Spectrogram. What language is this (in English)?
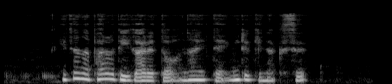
Japanese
